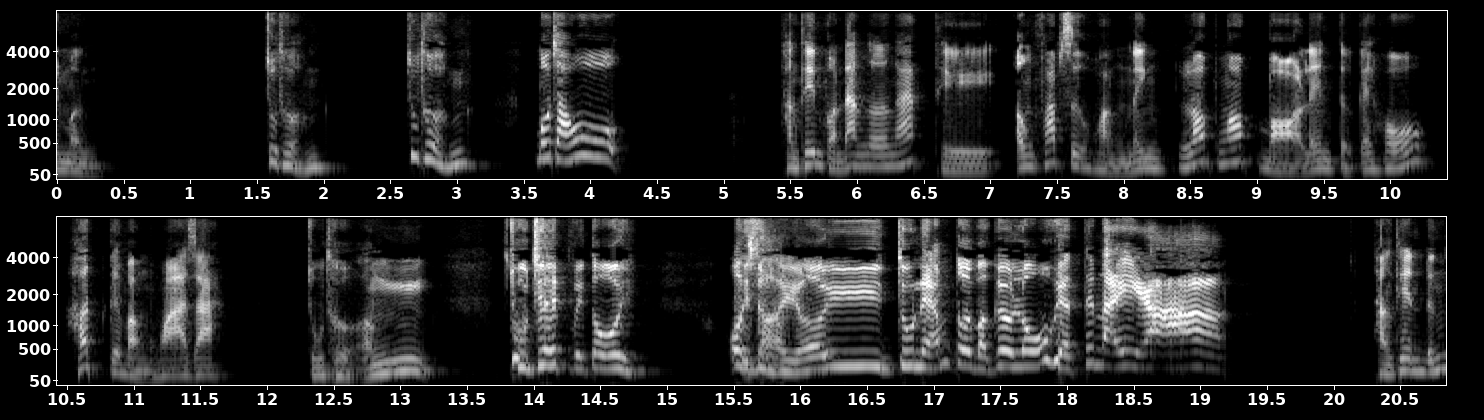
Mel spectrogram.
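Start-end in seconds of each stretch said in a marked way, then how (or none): 1.6-3.9 put-on higher and higher, joyful child's cries; boy calling the uncle on hearing his father; excited calling. 12.3-19.2 high, loud indignant yelling; furious wail. Acted. Father crawling out, furious.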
